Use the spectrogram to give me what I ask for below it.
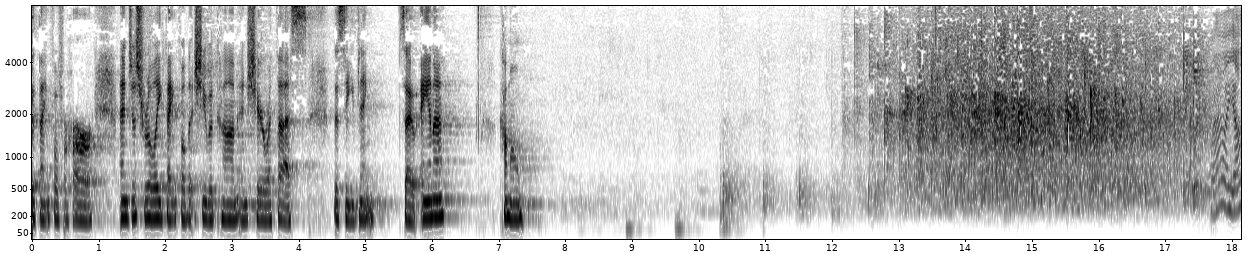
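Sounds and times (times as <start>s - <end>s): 
speech: 0.0s - 6.3s, 7.0s - 7.5s
audience clapping: 11.8s - 17.8s.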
